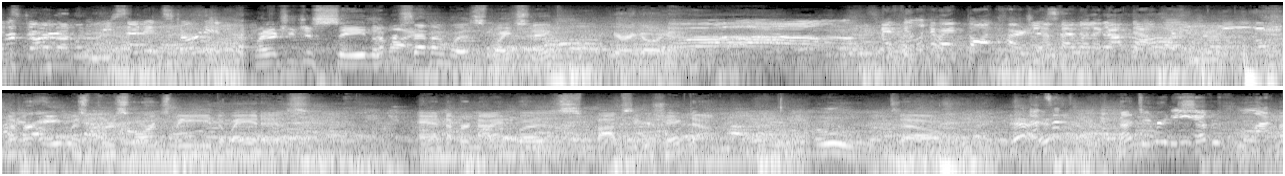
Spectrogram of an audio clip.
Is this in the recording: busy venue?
yes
